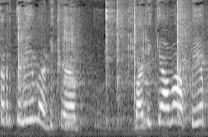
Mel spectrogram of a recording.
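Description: Someone talking, over a metal spoon stirring and clinking against the side of an aluminium pressure cooker pot.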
